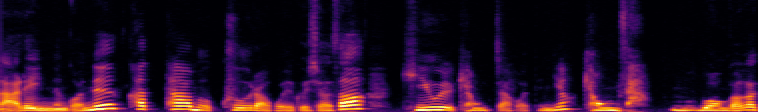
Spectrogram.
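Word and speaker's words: 傾く: 그래서 덜어내다라고 하는 의미의 제자이고 노조구라고 읽어주시면 되겠습니다. 의미는 빼다 제외하다가 되겠고요. 네, 마지막 여기 맨 아래 있는 거는 카타무쿠라고 읽으셔서 기울 경자거든요.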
